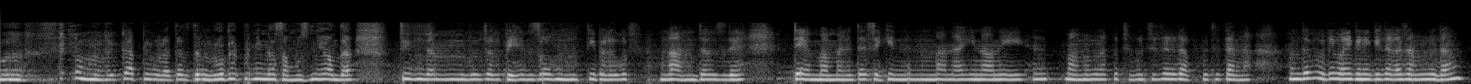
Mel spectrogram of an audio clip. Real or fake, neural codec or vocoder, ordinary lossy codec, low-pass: fake; codec, 16 kHz in and 24 kHz out, 0.4 kbps, LongCat-Audio-Codec, two codebook decoder; none; 7.2 kHz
